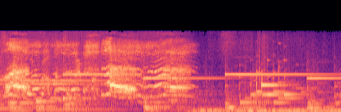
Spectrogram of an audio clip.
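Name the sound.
baby crying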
